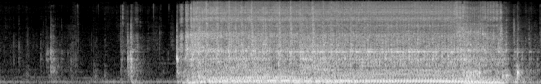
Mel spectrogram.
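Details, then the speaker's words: Yamaha RD350 two-stroke motorcycle after months or years of non-use, starting spray in both carburetors: it catches at once and runs a steady, crackly idle for three seconds before cutting out, a normal start. "there you go the bike basically starts so that's good news"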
